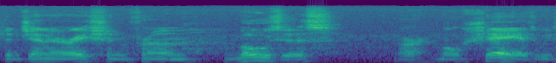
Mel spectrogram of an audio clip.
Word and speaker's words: Moshe: to them generation to generation from Moses or Moshe as we say his name in Hebrew and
